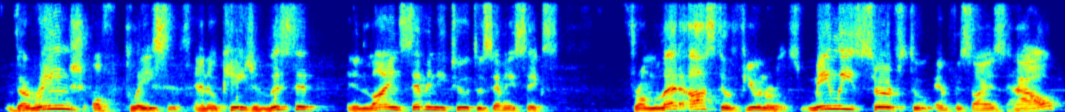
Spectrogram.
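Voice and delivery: a teacher reading the exam question aloud, slow and loud; reading aloud to the class. Shown as a demonstration. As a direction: read it out clearly for the whole class. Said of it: "what I'm gonna read here".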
